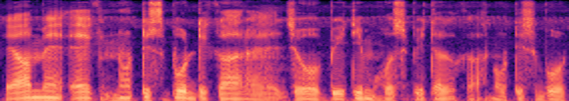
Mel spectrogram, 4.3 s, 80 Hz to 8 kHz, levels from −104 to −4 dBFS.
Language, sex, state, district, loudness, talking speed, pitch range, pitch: Hindi, male, Arunachal Pradesh, Papum Pare, -21 LUFS, 240 wpm, 75-90 Hz, 75 Hz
